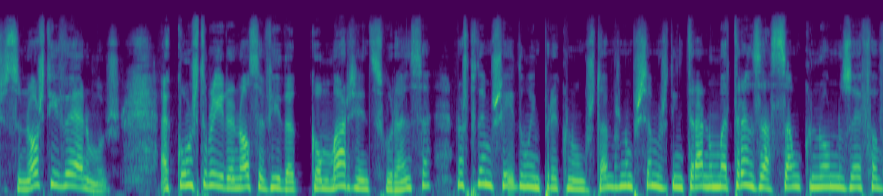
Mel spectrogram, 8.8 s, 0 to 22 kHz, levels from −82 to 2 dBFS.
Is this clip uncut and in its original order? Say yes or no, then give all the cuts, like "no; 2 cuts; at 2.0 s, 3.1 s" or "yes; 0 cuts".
yes; 0 cuts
